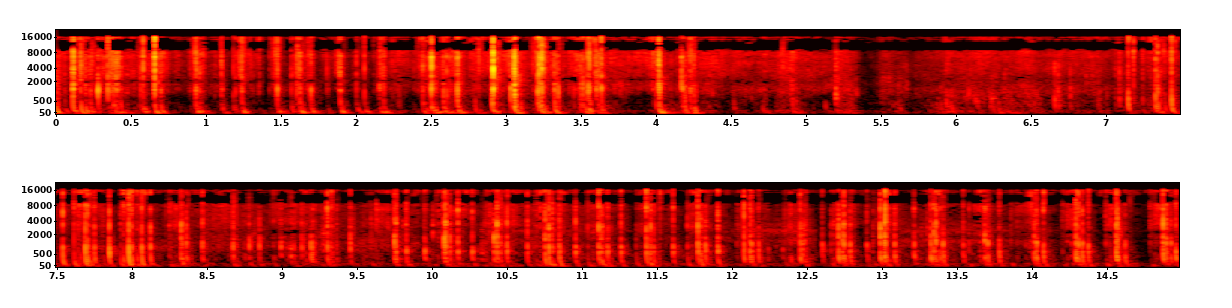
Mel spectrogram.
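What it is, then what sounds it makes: Faux leather trousers. Long pink-painted nails tap and scratch the shiny surface of black faux leather trousers, soft and flexible, as they are held and folded in the hands. Dense, crisp clicking taps and rustling scrapes come in quick bursts, dipping briefly to a quieter scratching stretch near the middle before the rapid tapping resumes.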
